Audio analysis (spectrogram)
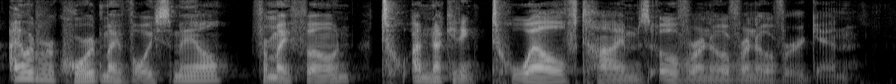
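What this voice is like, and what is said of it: Deep late-night radio voice. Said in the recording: “late night love song dedications. You got that like deep, deep voice.”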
